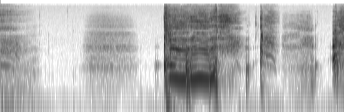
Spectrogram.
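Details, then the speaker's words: Adult male with a cold and congestion does a deliberately drawn-out fake cough, extending the exhalation, that turns into a loud, harsh real cough; recorded as raw material for a dragon sound effect. "I'm hoping a little bit of the rasp comes through but I basically I'm gonna do a fake cough because I really want to extend the exhalation"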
